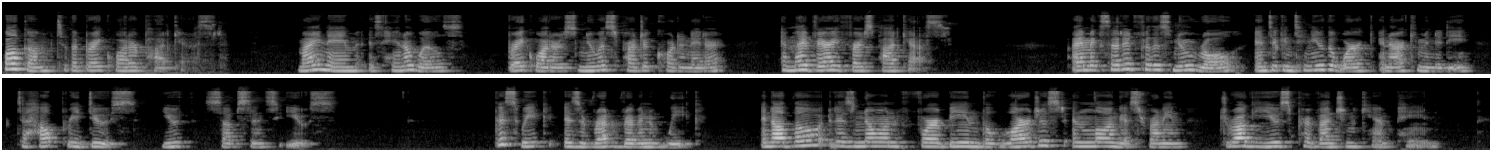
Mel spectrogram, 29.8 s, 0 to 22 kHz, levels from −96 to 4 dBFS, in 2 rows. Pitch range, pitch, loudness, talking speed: 195-235 Hz, 215 Hz, -31 LUFS, 125 wpm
